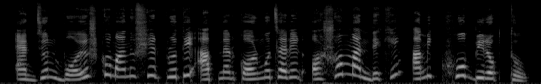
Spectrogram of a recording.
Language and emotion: Bengali, angry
